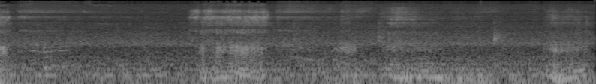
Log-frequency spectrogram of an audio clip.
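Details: Small flat-faced dog asleep on his owner with eyes open: rough, snorting breathing sounds over steady background noise, snoring.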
